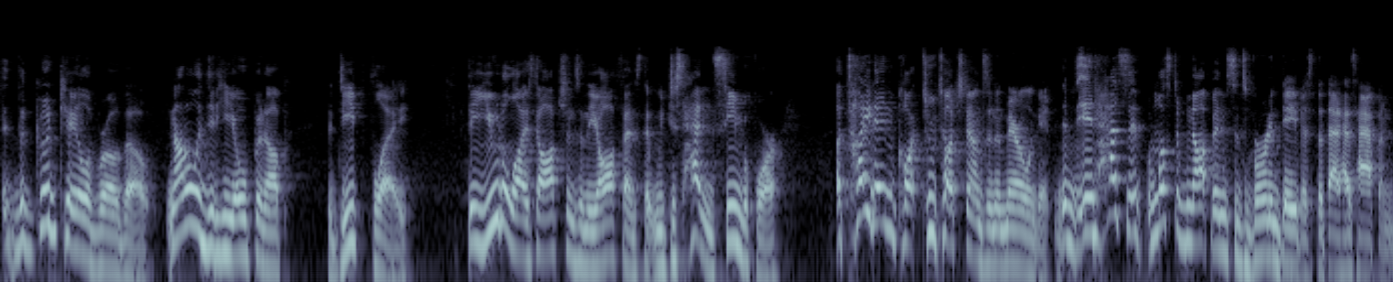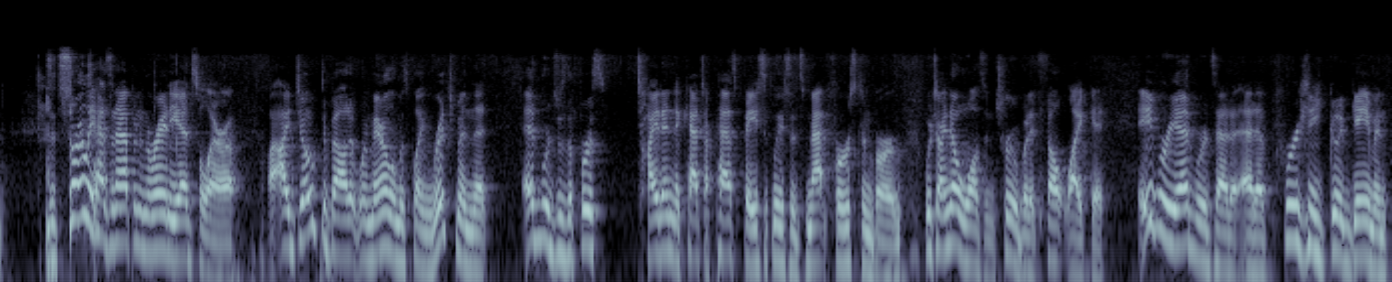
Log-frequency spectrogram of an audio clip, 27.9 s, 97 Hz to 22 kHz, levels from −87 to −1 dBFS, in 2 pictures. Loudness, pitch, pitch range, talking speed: -29 LUFS, 175 Hz, 140-215 Hz, 225 wpm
